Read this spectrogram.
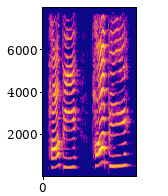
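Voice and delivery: high, very loud calling; rising shout. A narrator's reading. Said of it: "Her voice rose to a shout".

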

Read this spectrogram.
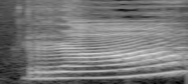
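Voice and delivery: راحت said "raa-hat", a rising, questioning lilt; repeated model word. Shown as a demonstration. Teacher repeating راحت for learners to copy. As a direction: repeat راحت with a lift at the end. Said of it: "So راح becomes".

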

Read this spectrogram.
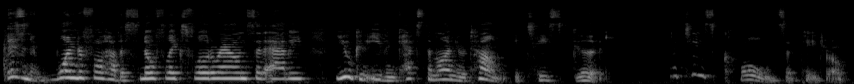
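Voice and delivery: animated, loud picture-book reading; story read-aloud. Acted. Reading children's talk about snowflakes from a book, animated. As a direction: lift the children's lines as you read.

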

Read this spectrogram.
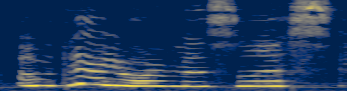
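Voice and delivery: high delighted squeal; delighted cry. Acted. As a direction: burst out with joy at seeing her. Suitor spots her, delighted.

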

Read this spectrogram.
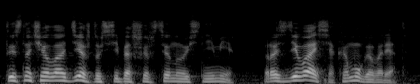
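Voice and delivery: loud, insistent demand; bossy acted scolding; angry shout back. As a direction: yell back in a quarrel. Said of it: "А в ответ".

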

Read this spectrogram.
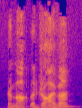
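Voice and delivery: ordinary delivery

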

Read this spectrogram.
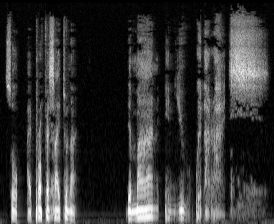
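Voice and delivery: low, solemn declaration; preaching prophecy. Acted. Preacher prophesying over the men of the congregation, low and solemn.

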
